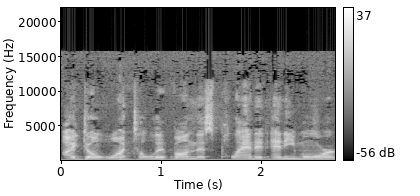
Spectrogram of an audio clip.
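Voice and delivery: ordinary talk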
